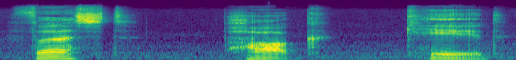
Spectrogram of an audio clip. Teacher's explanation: If there is a consonant sound after the R, it is silent, as in first, park, cared.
